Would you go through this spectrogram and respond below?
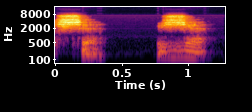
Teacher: Fricative, so partial obstruction with friction, like sh, j.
